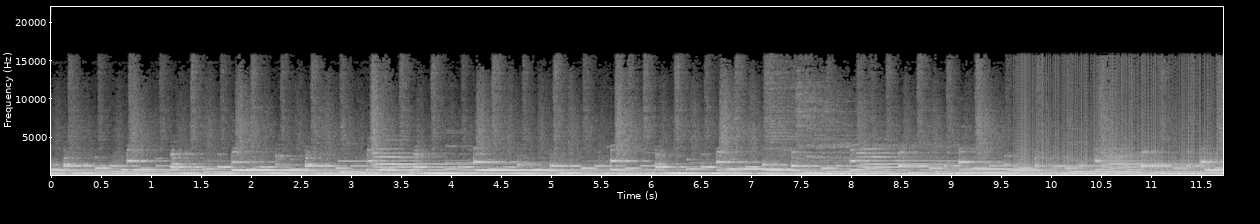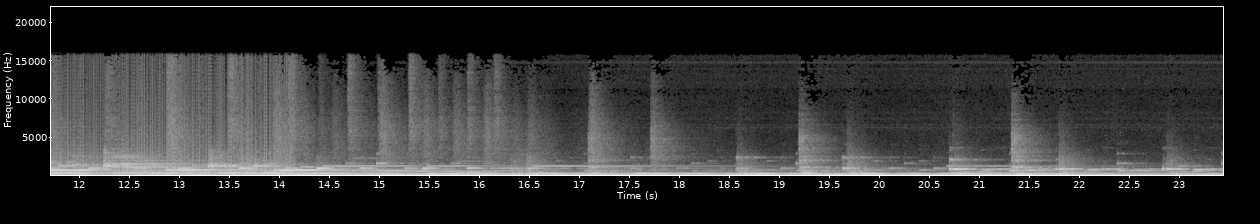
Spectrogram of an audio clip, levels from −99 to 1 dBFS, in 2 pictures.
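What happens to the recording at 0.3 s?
Nothing goes wrong at 0.3 s; the audio is intact there, with no dropout, click or distortion at that point.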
